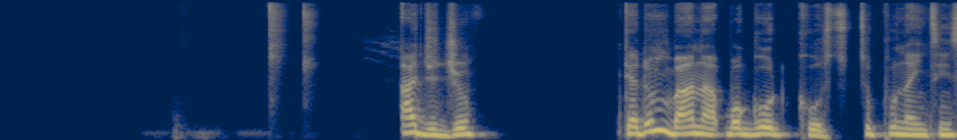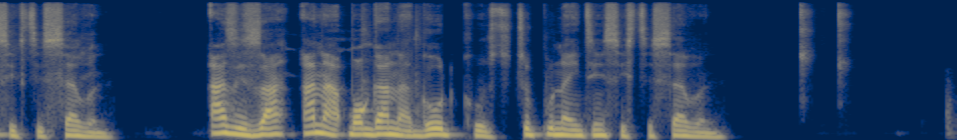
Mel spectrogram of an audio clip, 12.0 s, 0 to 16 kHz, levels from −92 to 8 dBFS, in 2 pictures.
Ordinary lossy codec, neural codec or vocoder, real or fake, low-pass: none; autoencoder, 48 kHz, 128 numbers a frame, DAC-VAE, trained on Japanese speech; fake; 14.4 kHz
